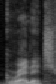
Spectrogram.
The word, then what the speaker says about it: Greenwich: But Greenwich, for example.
